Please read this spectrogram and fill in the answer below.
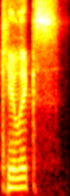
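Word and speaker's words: Killiks: The Kiliks. Man. How do you pronounce it? Kaliks. Yeah, Kiliks? Kiliks.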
